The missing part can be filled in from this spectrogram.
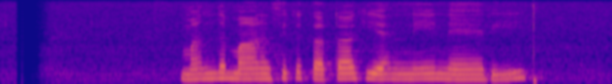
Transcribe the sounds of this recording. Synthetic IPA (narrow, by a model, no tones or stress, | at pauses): mɐnd̪ɐmaːnɐsikɐkɐt̪aːkijɐnːeːnɛːɾiː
